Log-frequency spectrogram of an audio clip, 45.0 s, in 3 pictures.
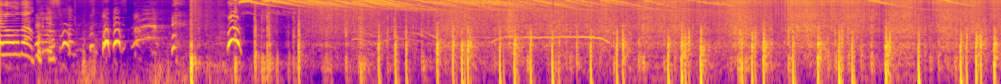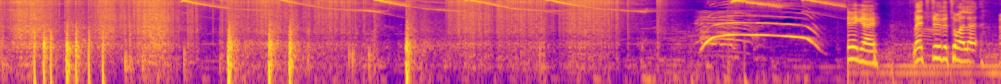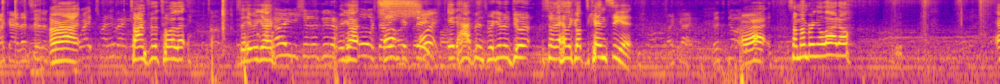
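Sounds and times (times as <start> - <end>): fireworks cracking and popping: 2.8 - 25.2
fireworks whistling: 2.8 - 25.3, 26.0 - 27.8, 35.7 - 36.5.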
